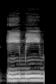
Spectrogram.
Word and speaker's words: Amy: Yeah, you guys can find me on TikTok under my full government name, Amy Manlapis. That's also my Instagram. And Amy is spelled A-M-Y. My last name is M-A-N-L-A-P-A-S.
